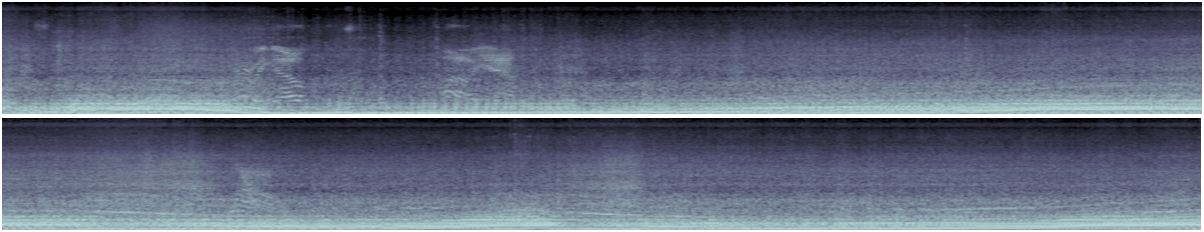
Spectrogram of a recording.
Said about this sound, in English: First drive in my Shelby race car.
